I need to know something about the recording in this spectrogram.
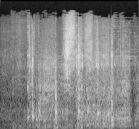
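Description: A heavy wooden slide-out drawer carrying a Dometic dual-zone fridge freezer being dragged out of its cabinet. It scrapes along, starting about half a second in, with a few knocks as it comes off the lip. The drawer has no working glide system, which makes it heavy and awkward to move.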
